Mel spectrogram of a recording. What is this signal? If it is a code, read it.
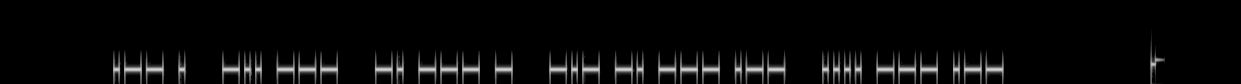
Morse code, heard as a keyed tone, about 22 wpm, 700 Hz. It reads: WE DO NOT KNOW HOW
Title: Sets of 5 Words Encore 22wpm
